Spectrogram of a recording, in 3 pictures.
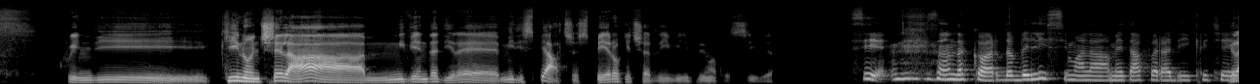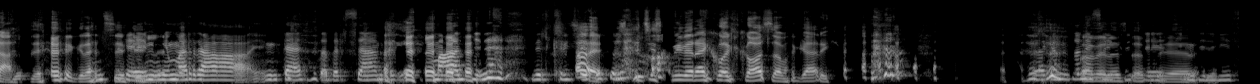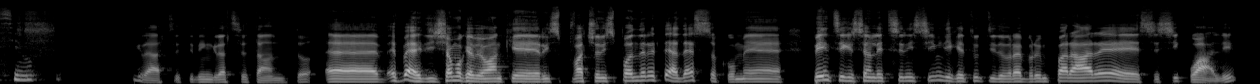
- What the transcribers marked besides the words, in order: other background noise; chuckle; laughing while speaking: "Grazie, grazie mille"; tapping; laughing while speaking: "immagine"; laugh; laughing while speaking: "sulla ruota"; "Vabbè" said as "vahe"; laughing while speaking: "se ci scriverai qualcosa magari"; chuckle; laugh
- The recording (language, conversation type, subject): Italian, unstructured, Qual è una lezione importante che hai imparato nella vita?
